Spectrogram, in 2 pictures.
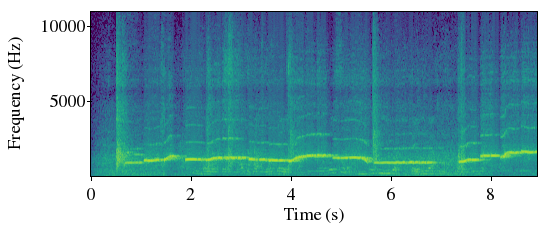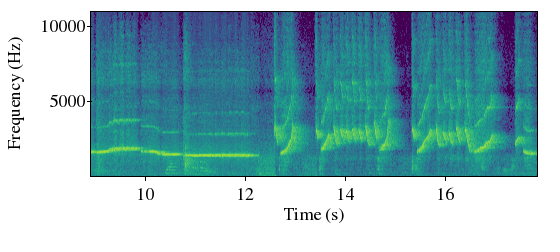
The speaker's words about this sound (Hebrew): גם אלה ששרקו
